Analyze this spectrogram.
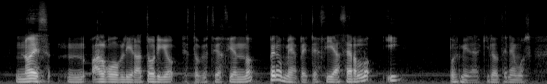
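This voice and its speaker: A man talking at a fairly quick pace. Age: 20s. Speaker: streamer. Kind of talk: casual chat. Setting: livestream.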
